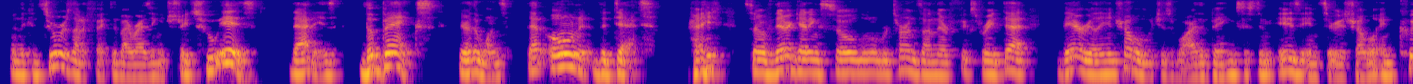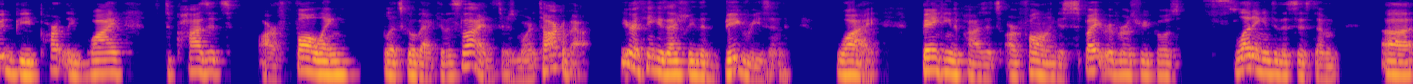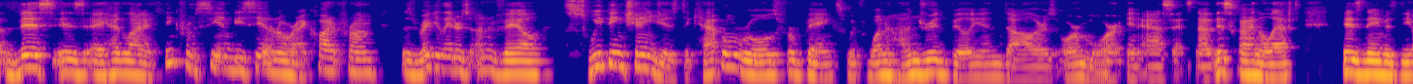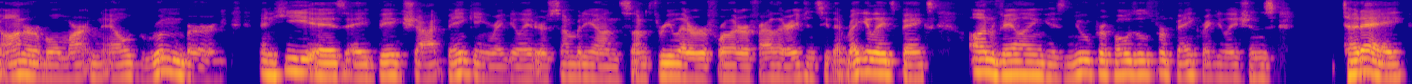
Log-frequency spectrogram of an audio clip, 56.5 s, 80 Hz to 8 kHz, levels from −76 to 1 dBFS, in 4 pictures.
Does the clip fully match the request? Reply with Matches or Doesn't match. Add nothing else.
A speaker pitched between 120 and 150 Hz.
Matches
